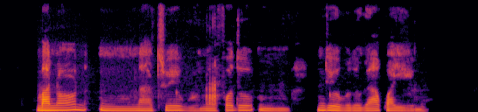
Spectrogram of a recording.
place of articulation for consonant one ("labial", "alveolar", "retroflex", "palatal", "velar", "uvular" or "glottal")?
labial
